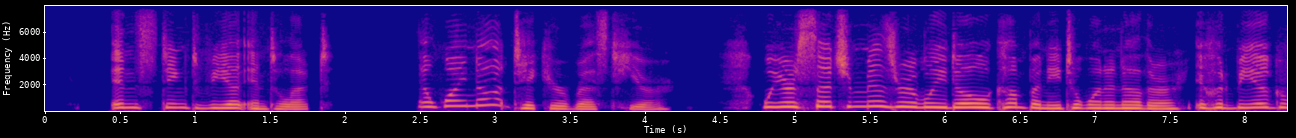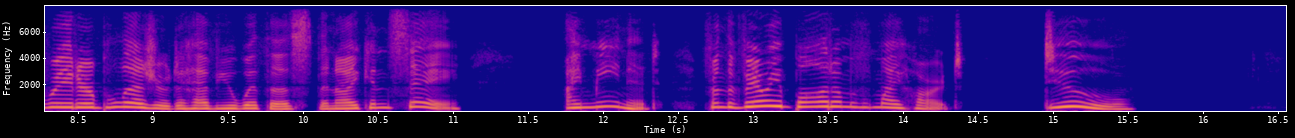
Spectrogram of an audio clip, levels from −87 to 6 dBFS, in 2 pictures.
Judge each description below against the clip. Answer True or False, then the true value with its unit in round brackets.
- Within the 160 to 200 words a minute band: True (165 wpm)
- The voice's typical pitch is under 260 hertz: False (280 Hz)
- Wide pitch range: True (6.4 semitones)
